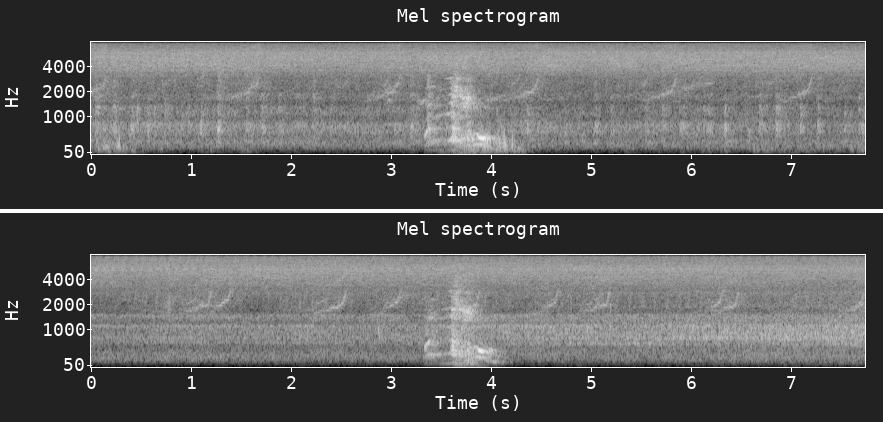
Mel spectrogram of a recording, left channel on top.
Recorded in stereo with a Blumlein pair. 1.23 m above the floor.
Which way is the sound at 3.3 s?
5° right.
